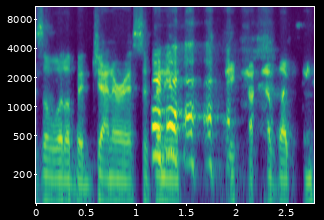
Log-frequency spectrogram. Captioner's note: laughs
